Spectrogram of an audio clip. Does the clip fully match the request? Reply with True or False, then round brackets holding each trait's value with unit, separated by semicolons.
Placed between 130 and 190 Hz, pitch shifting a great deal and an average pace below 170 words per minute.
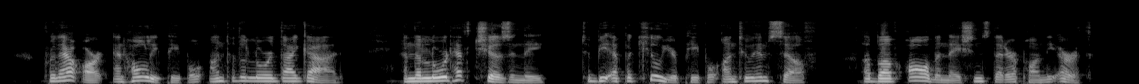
False (140 Hz; 6.7 semitones; 180 wpm)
